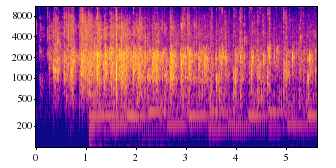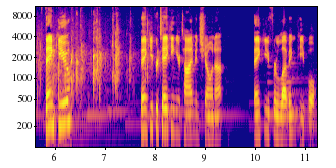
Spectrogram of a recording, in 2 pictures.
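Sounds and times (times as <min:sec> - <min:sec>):
audience applause: 0:00.0 - 0:08.1
speech: 0:05.8 - 0:06.4, 0:07.7 - 0:09.4, 0:10.0 - 0:11.2.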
